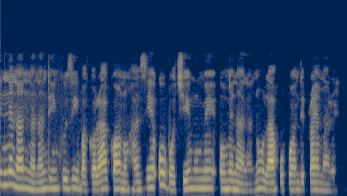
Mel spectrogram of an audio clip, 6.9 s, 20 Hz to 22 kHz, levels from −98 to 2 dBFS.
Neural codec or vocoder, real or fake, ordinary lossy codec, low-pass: none; real; none; 7.2 kHz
